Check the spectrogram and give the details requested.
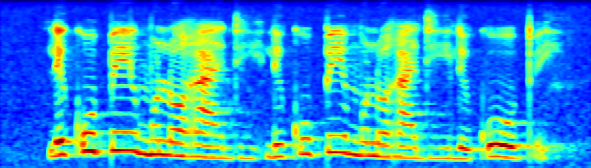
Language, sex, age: Northern Sotho, female, 24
